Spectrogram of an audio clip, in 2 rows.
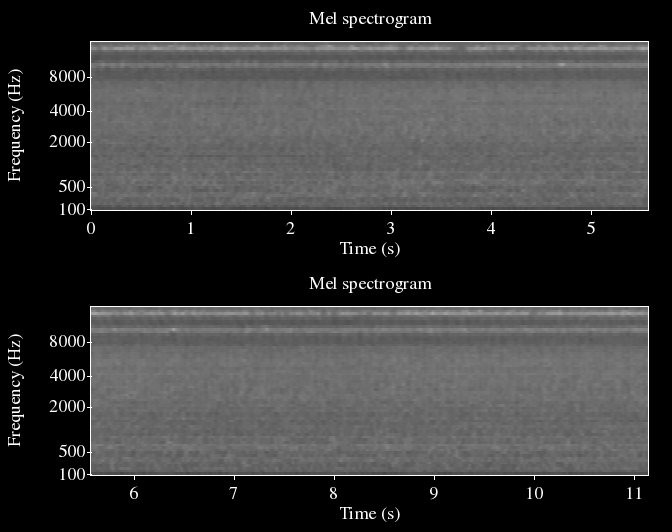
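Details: BMW X5 E70 with the drive belt removed, idling: steady, even low rumble with no rattle or tick; the rattle came from the water pump's worn bearing.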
